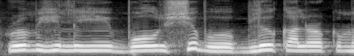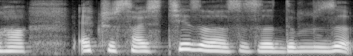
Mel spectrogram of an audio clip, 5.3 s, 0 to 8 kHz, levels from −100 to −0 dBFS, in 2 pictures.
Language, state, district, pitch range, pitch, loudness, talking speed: Chakhesang, Nagaland, Dimapur, 185-215 Hz, 200 Hz, -14 LUFS, 145 wpm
